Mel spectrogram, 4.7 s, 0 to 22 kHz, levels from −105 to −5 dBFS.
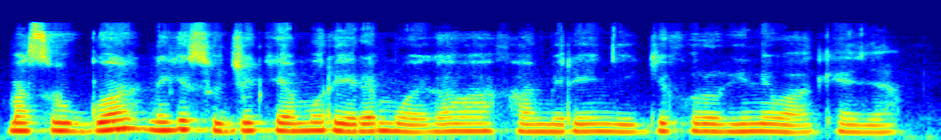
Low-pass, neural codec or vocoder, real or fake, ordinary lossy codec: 10.8 kHz; none; real; Opus, 16 kbps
